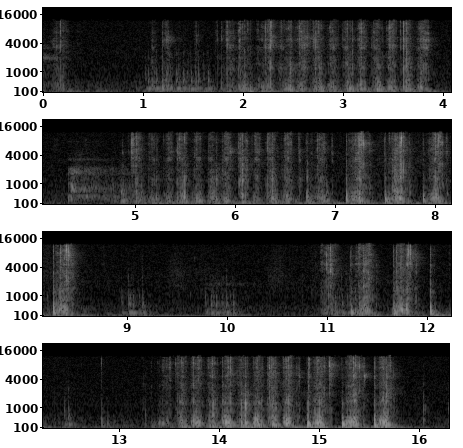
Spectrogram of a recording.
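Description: A hard Ipomoea pes-caprae (beach morning glory) seed rubbed back and forth by hand on a small piece of sandpaper: rapid scratching strokes in four bursts with short pauses between. The seed coat is being scarified, worn thin so the seed can take up water and germinate.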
